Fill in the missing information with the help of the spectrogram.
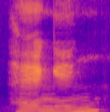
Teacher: I don't have a g sound in there it's just the NG sound but in angry or anger um I have the NG sound · if I have a word like hanging, I don't have a g sound in there. There's just the ng sound.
